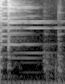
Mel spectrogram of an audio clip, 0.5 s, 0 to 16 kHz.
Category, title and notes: Sound effects > Objects / House appliances
Metal Tink Oneshots Knife Utensil 1
Vibrate, Klang, FX, ding, Wobble, Trippy, Vibration, SFX, Foley, Clang, Perc, Beam, Metal, metallic, ting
